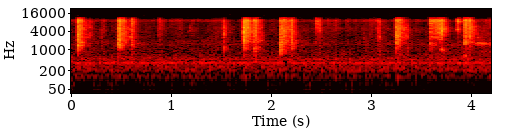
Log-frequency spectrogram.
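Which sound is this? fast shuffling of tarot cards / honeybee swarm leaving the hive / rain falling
fast shuffling of tarot cards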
